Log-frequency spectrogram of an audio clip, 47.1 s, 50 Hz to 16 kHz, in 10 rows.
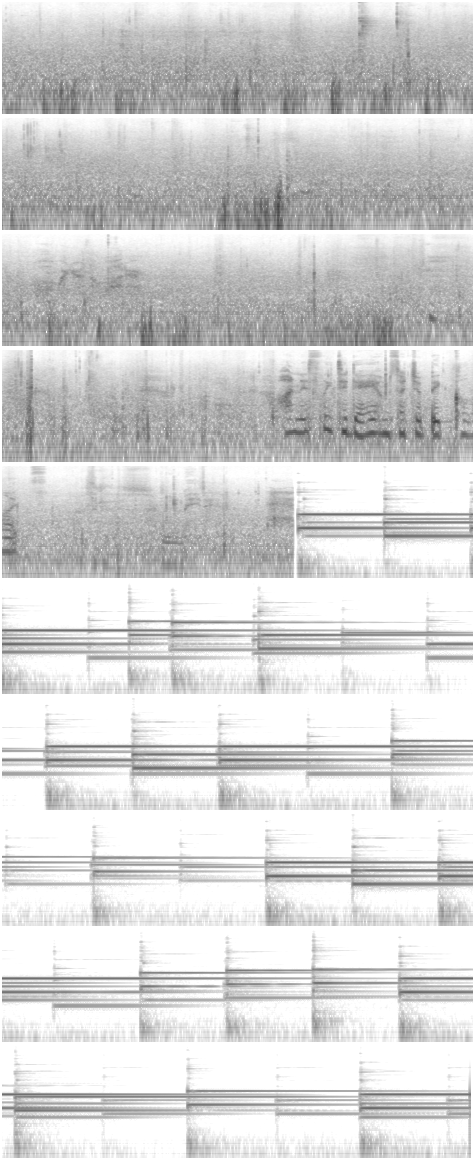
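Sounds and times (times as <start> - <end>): wind buffeting microphone: 0.0 - 20.2
handheld camera background noise: 0.0 - 21.8
footsteps on concrete: 0.9 - 9.7, 11.3 - 17.0
music box notes: 21.8 - 47.0.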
